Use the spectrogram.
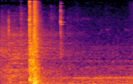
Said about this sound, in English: Right, there's a door over here out onto a balcony. That should be a bit quieter.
